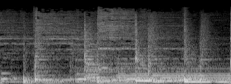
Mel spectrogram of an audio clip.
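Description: Live jazz band playing, with drum kit snare and bass-drum strokes coming through strongly over electric bass notes and the rest of the band.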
